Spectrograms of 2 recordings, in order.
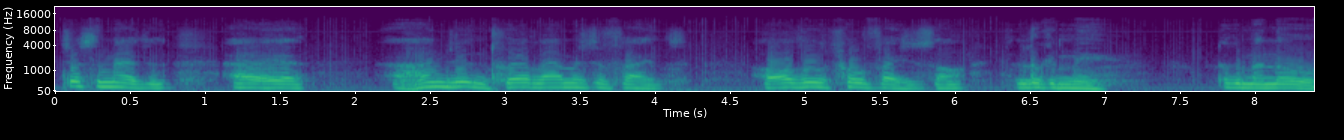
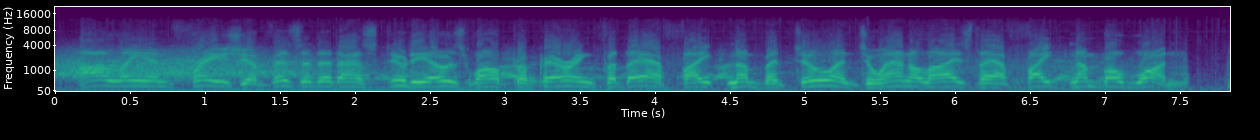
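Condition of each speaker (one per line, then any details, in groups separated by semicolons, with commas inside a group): Parkinson's syndrome; no tremor, no weakness, still exercises vigorously; sometimes slurred speech
No condition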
